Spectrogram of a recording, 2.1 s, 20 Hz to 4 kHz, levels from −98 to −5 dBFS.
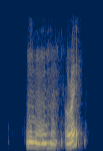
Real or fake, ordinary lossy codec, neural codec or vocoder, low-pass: fake; none; codec, 16 kHz, 4.8 kbps, FACodec; 3.6 kHz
